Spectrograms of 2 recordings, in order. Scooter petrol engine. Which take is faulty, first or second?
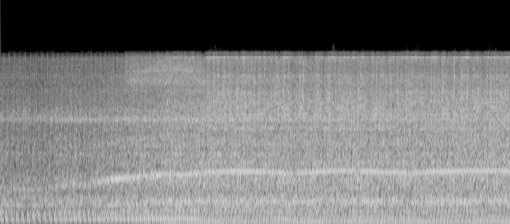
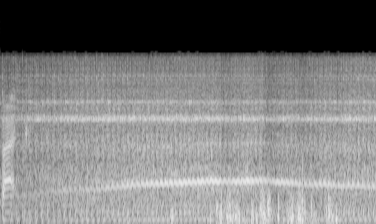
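second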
